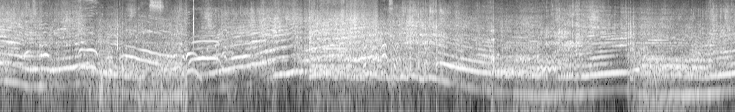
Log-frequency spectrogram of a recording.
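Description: A racing car engine screams and revs up and down, loud and close.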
